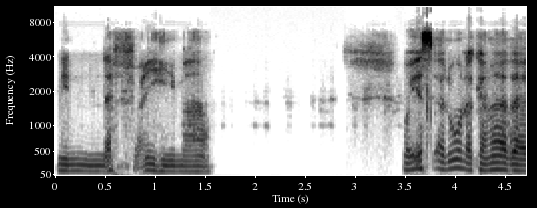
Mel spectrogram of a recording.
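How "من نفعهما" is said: نفعهما slowly, with a hissed, unbounced ف; slow, breathy F. Shown as a demonstration. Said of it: "الفاء فيها همس وليس فيها قلقلة".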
